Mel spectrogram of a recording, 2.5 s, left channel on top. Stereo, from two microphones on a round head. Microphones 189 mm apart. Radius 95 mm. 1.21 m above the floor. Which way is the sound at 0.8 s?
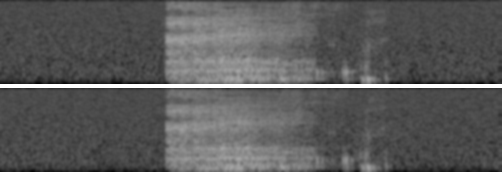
5° left (ahead or behind).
